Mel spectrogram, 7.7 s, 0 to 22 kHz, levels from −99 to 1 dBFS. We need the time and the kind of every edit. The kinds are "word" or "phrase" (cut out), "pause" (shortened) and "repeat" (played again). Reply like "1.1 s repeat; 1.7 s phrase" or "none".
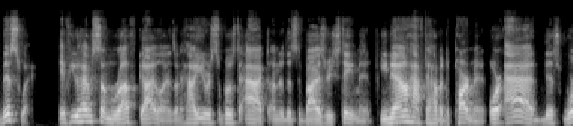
5.0 s pause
